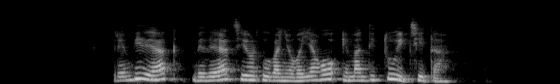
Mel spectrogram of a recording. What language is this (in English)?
Basque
